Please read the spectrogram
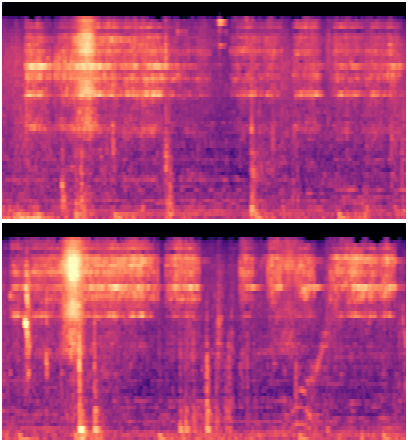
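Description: Spinning fishing reel being cranked as a fish is fought from a boat, with light mechanical clicking and two short bursts of water or wind noise, about a second in and near the middle.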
